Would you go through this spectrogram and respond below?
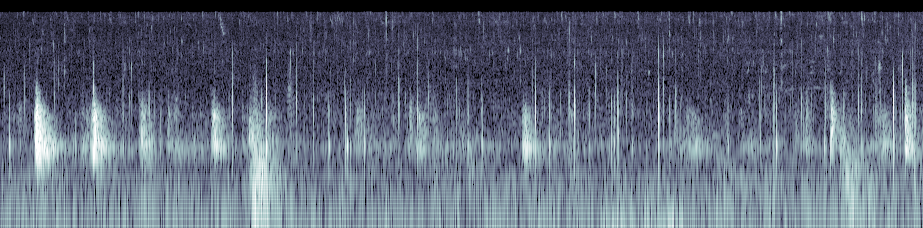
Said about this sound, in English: It's a small polar glacier that towers over a lake, and as it melts, the water trickles down and the ice creaks. Wind blows much of the time over this bleak but beautiful place, making unearthly noises.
